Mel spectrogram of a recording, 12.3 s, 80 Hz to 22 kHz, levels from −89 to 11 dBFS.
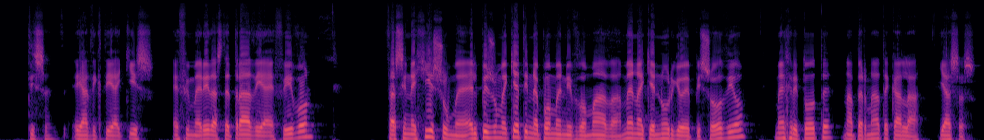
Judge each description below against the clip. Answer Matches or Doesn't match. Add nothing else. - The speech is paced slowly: Matches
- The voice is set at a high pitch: Doesn't match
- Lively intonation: Doesn't match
